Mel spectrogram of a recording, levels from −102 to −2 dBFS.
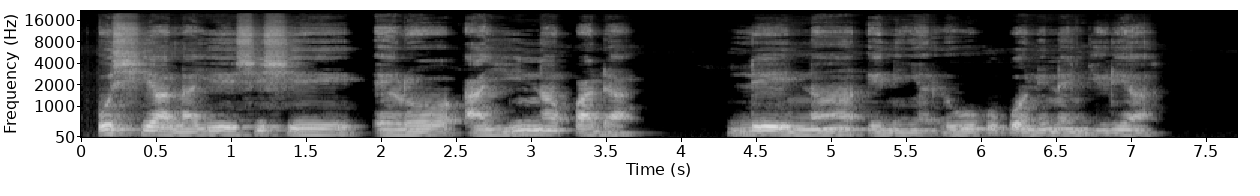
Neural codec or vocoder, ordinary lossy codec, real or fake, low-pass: vocoder, 44.1 kHz, 128 mel bands every 256 samples, BigVGAN v2; none; fake; 19.8 kHz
